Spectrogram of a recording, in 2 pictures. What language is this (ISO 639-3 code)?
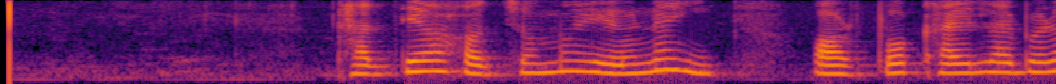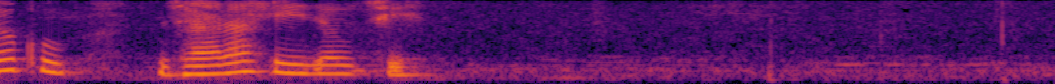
ori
